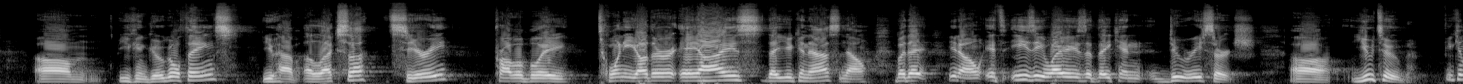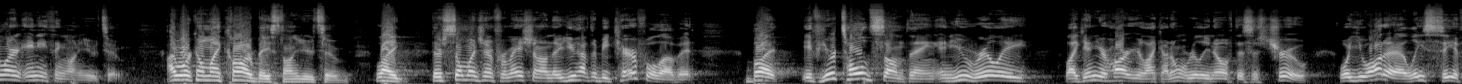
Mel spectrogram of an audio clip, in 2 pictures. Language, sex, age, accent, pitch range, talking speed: English, male, 20-39, American, 135-185 Hz, 185 wpm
